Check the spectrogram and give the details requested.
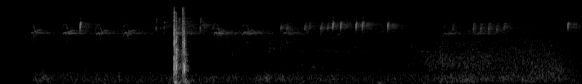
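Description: Birds chirping in short, high calls over faint outdoor background noise, with one sharp knock a little under two seconds in.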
